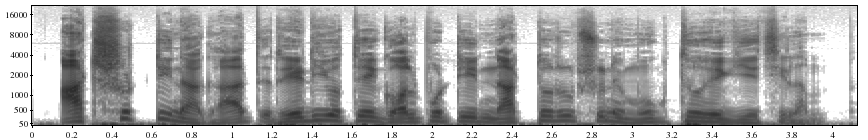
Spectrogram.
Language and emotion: Bengali, neutral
